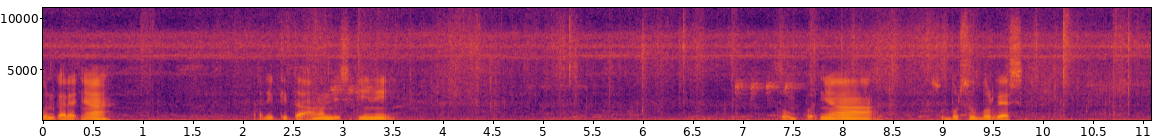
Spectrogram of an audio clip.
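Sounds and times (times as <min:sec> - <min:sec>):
insects droning: 0:00.0 - 0:11.0
faint ticks and rustles: 0:00.8 - 0:11.0.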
